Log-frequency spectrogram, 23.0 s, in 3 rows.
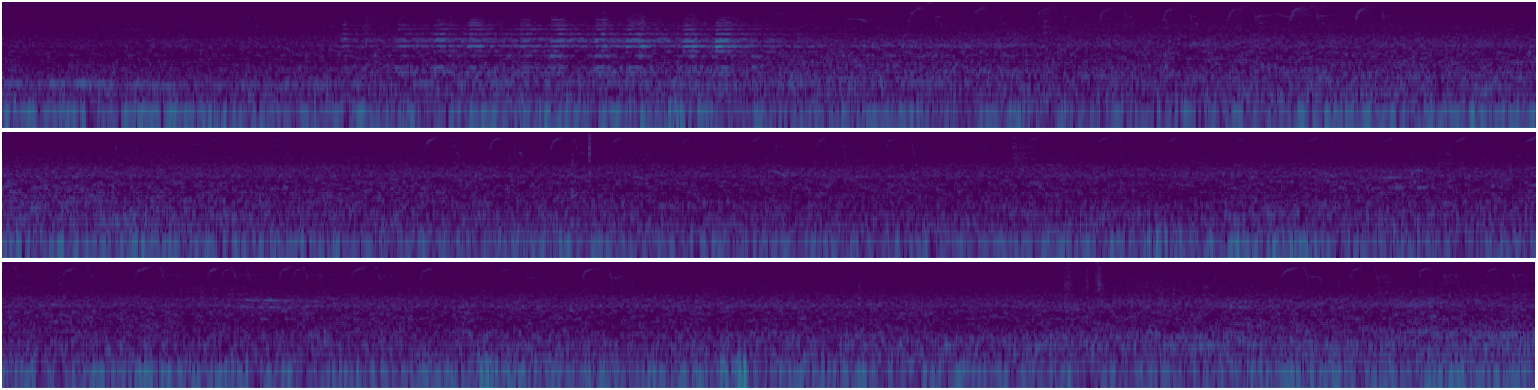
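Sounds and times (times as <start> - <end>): steady low rumble: 0.0 - 2.6.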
